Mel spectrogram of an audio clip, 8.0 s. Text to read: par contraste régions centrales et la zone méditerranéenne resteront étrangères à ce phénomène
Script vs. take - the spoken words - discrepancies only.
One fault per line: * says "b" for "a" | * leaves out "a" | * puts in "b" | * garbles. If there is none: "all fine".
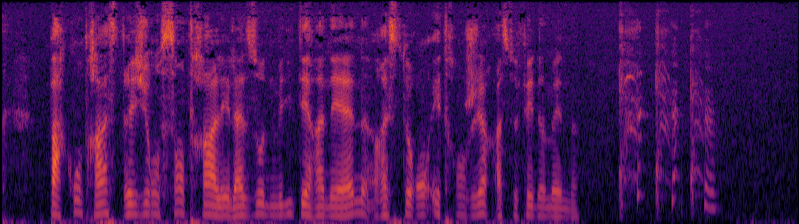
all fine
